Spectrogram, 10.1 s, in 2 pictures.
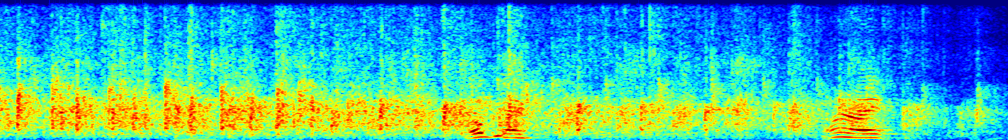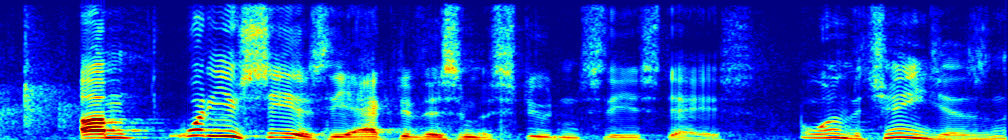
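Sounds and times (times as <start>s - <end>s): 
crowd applauding: 0.0s - 5.5s
speech: 2.4s - 2.9s, 4.1s - 4.6s, 5.4s - 10.0s.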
